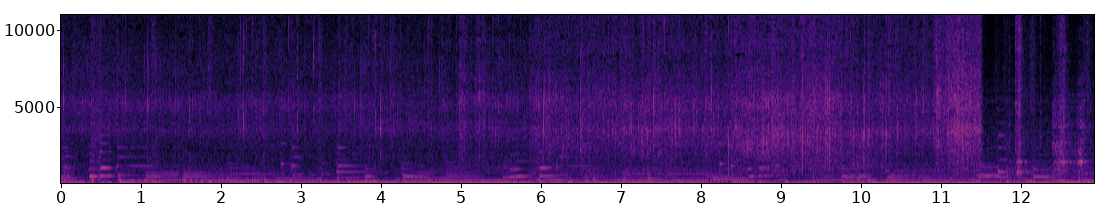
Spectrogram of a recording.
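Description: Rice and vegetable patties sizzling as they fry on a cast-iron grill pan, a steady frying hiss that cuts off near the end, with background music underneath.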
